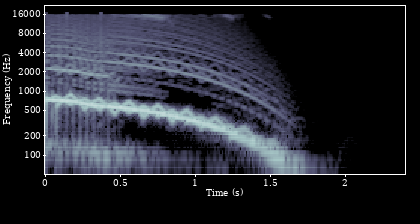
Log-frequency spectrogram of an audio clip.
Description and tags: Attack Zound-10
Similar to "Attack Zound-01" but with a longer decay. This sound was created using the Waldorf Attack VSTi within Cubase SX.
